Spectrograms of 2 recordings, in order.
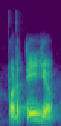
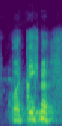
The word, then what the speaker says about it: Portillo: It's Portillo. So like a tortillo, but with a P in the front? I'm just kidding. Portillo.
